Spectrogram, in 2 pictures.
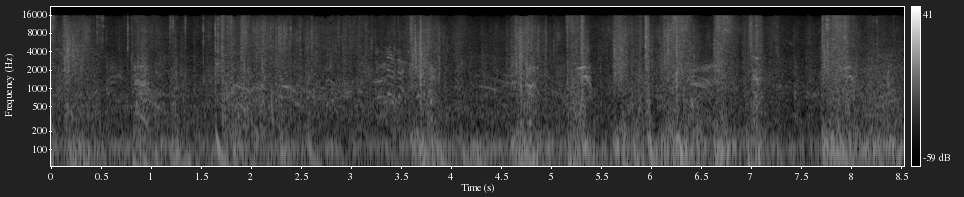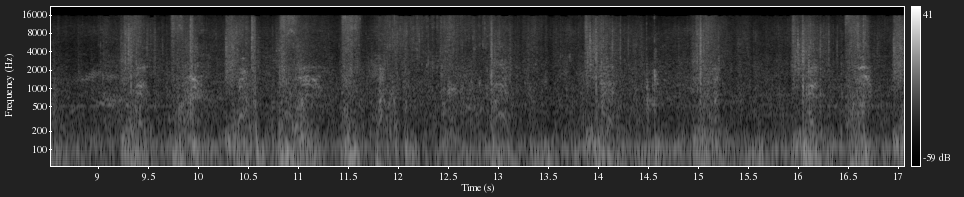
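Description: Gunshots bang repeatedly.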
